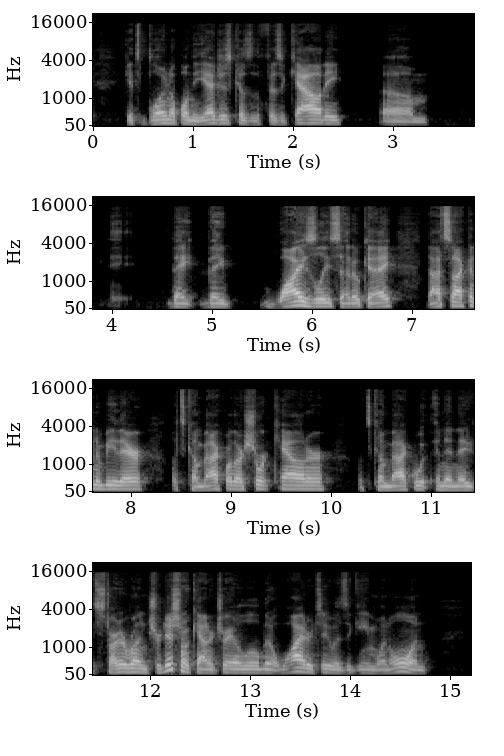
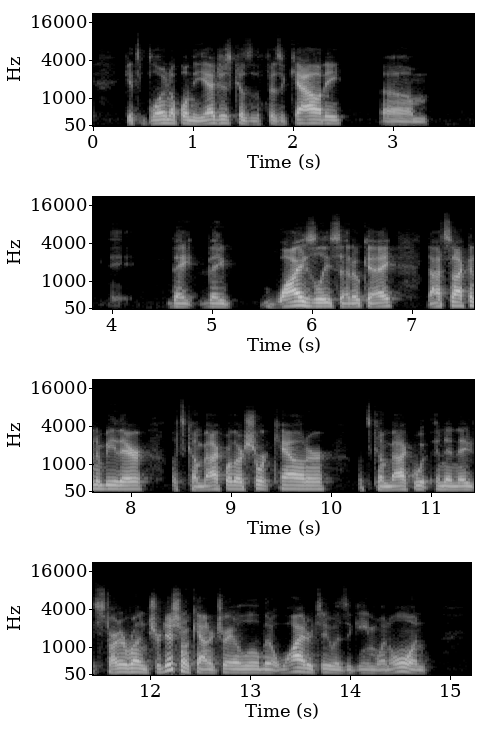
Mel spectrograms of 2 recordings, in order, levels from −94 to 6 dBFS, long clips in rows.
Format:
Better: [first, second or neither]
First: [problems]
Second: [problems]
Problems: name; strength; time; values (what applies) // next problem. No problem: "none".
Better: first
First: none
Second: muffled; very slightly; fading above 4.5 kHz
